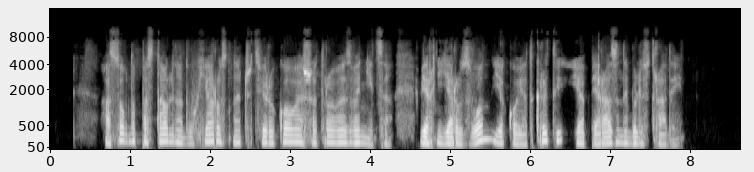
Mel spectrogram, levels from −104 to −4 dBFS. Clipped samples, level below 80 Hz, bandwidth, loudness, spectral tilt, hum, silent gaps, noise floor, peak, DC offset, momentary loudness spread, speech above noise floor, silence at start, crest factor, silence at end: under 0.1%; -50 dBFS; 7.8 kHz; -22 LUFS; -6 dB/octave; none; none; under -90 dBFS; -2 dBFS; under 0.1%; 10 LU; over 68 dB; 0.65 s; 20 dB; 0.75 s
